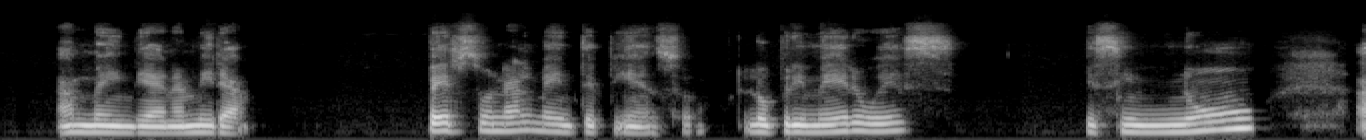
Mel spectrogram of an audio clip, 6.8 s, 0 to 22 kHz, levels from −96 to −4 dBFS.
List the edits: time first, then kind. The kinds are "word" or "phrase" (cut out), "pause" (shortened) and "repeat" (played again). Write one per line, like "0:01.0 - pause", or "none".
none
